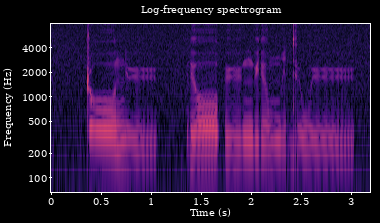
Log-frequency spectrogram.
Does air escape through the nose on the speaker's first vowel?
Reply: no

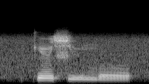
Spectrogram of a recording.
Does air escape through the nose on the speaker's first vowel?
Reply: yes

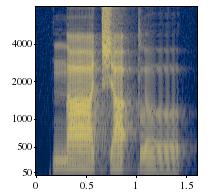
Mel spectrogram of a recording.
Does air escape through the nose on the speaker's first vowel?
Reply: no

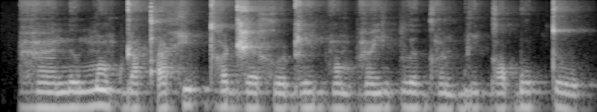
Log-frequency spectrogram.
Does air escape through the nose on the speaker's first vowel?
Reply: yes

